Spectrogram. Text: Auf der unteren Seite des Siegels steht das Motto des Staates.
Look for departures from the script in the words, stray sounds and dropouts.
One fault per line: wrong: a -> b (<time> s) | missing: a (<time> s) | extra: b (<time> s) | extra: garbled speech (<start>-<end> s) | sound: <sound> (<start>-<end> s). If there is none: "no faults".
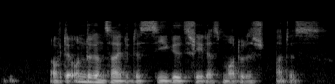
sound: dropout (2.6-2.8 s)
